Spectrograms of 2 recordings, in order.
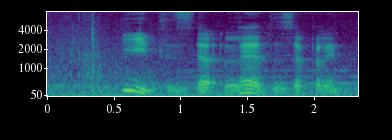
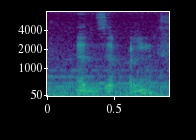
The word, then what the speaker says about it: Led Zeppelin: Lead Zeppelin. Led Zeppelin. Yeah, you get the reference. Probably get that reference. It's a music band, the Led Zeppelin. It's Led Zeppelin. That's why I was trying to pronounce it in such a way where it's more obvious.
